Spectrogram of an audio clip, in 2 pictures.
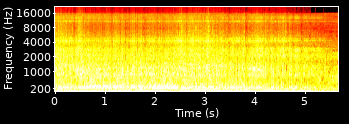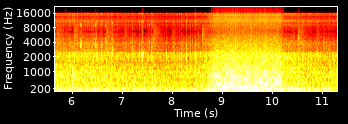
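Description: Aston Martin DBR1 tribute racing car's engine running hard at speed in the open cockpit, dropping to a quieter slow running about five seconds in, with a brief rev rising and falling about nine seconds in.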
